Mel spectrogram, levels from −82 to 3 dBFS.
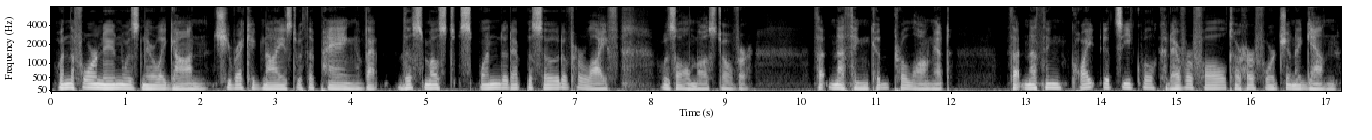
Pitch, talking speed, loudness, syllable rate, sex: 110 Hz, 135 wpm, -19 LUFS, 4.2 syllables/s, male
